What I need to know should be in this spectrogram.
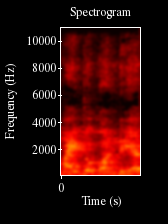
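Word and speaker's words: mitochondria: मिटोकॉन्ड्रिया, बहुत सारे teacher इसका प्रोनाउंसिएशन माइटोकॉन्ड्रिया भी बोलते हैं।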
